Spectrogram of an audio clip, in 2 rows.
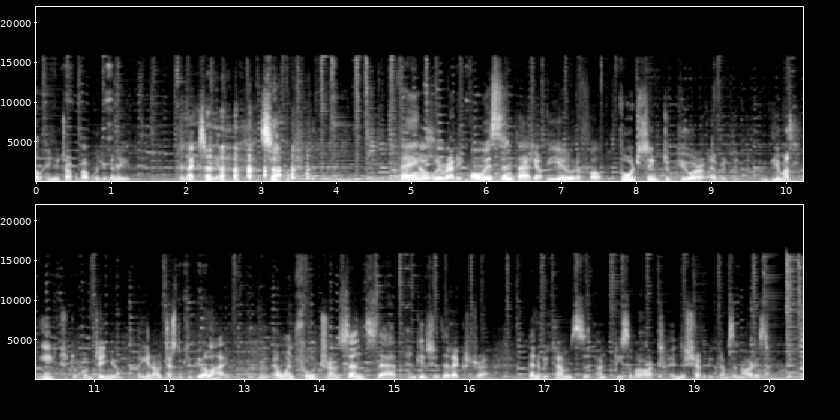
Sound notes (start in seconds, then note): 2.0 laughing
